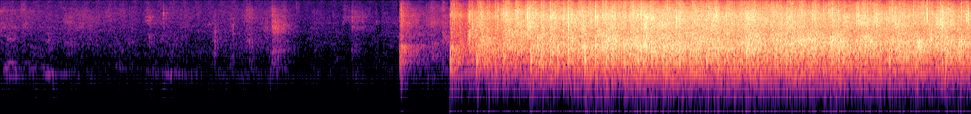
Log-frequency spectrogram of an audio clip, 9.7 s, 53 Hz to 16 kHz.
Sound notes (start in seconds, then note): 4.4 audience applause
